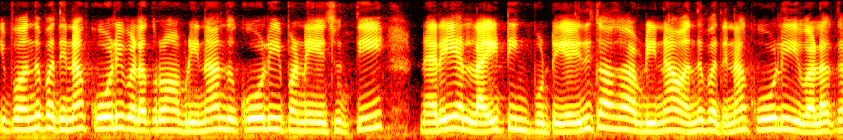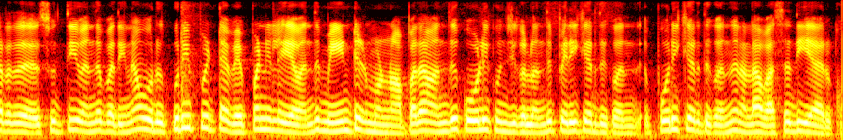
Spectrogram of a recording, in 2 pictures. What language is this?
Tamil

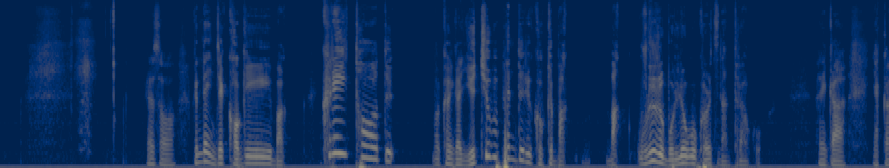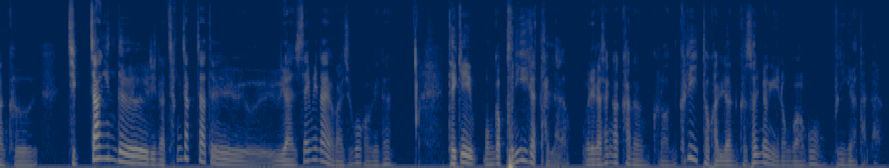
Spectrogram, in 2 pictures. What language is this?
Korean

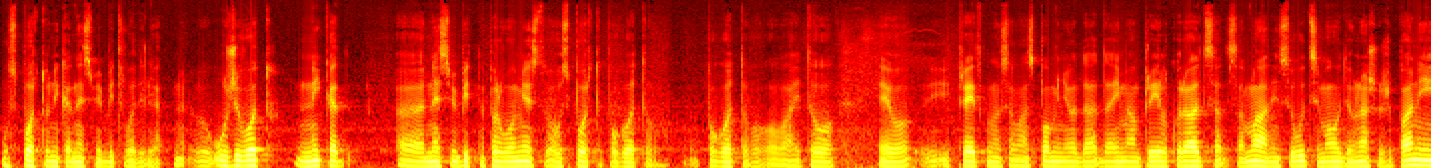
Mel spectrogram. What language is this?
Croatian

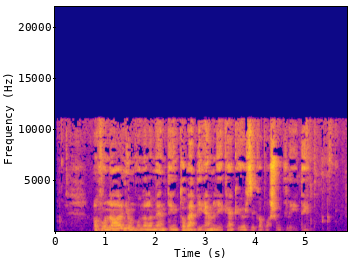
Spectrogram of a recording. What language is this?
Hungarian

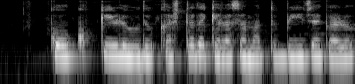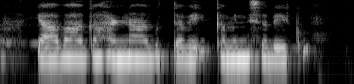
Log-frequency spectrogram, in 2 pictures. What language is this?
Kannada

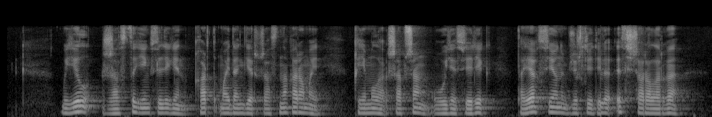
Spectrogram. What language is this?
Kazakh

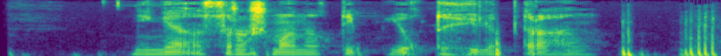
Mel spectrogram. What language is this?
Bashkir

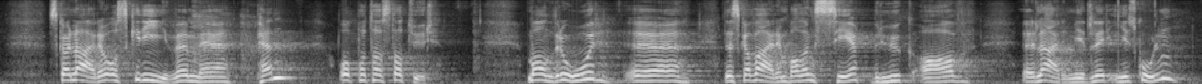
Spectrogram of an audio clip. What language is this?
Norwegian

